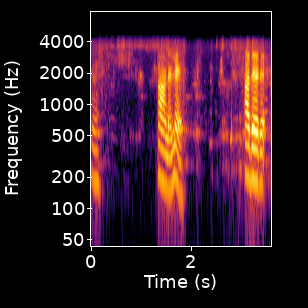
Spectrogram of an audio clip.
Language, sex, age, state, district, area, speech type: Malayalam, female, 30-45, Kerala, Malappuram, rural, conversation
